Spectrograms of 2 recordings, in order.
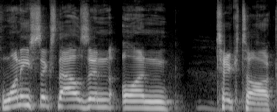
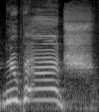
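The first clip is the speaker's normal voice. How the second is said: excited; 14 semitones higher than usual. Real, not acted. Announcing next week's patch.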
